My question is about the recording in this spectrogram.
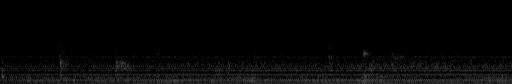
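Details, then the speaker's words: Homebuilt tube regenerative radio in England on 50 Hz mains, with ferrite-rod coarse tuning and variable-capacitor fine tuning: only a low steady mains hum, no station or voice even with the regeneration control turned up; the set picks up nothing. "nothing absolutely nothing turn out the Regeneration control doesn't matter all I'm hearing is a birds that may sound a bit weird to some of you living outside of England who live in 60 HZ regions well here the AC sounds like sounds like that"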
